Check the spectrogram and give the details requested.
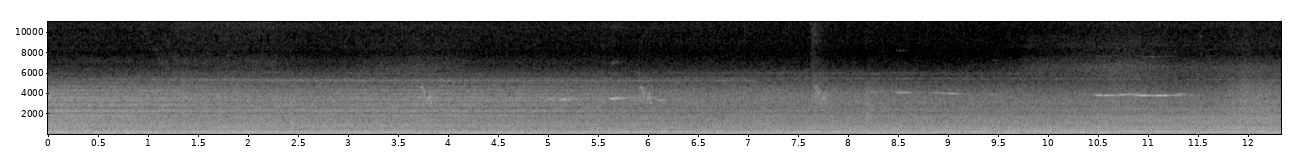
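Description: ÖBB Railjet electric passenger train rolling past close by: a steady rumble of wheels on rail, with brief high-pitched wheel squeals near the middle and again about two-thirds of the way through.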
